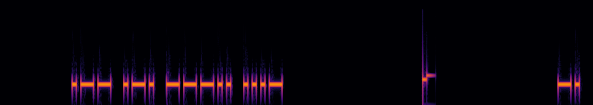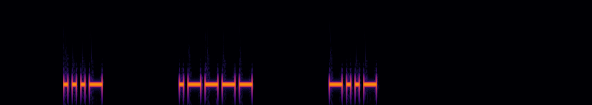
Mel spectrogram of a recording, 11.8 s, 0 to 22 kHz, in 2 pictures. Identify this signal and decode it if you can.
Morse code, heard as a keyed tone, about 27 wpm, spaced as for 14 wpm, 700 Hz. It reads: WR8V NV1X
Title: USA Call Signs - 4 Characters - 6x Character Spacing - 28wpm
